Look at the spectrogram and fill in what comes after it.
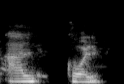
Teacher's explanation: in alcohol, we keep the H as silent, and therefore we only have two syllables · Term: silent letter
